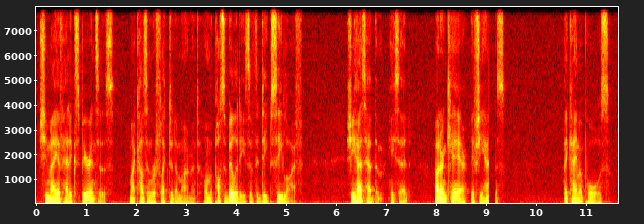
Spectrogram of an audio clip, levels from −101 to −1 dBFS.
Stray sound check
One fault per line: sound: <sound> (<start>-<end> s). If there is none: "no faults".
sound: dropout (9.0-9.2 s)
